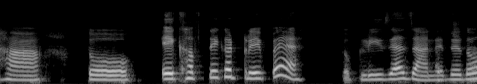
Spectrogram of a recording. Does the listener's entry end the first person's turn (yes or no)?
no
